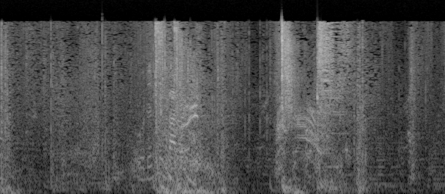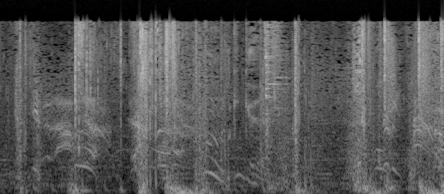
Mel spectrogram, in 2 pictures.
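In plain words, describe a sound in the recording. Heavy punches and kicks land with loud thuds.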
